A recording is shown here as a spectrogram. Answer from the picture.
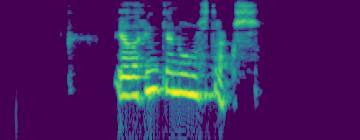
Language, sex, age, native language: Icelandic, female, 40-49, Icelandic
